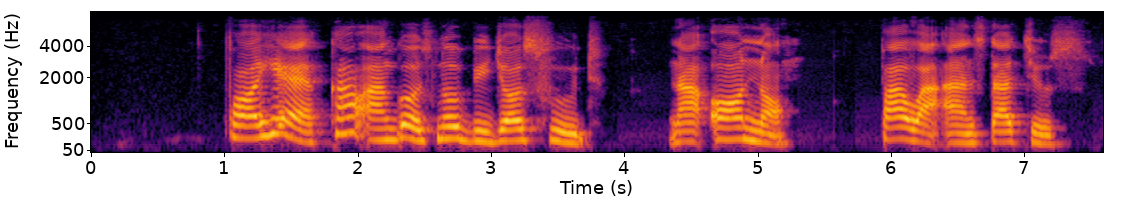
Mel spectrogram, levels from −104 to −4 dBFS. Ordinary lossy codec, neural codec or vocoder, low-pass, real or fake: none; none; 7.2 kHz; real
